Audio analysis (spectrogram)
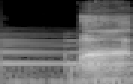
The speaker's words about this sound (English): I got a truth burp. I got a truth burp.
